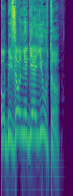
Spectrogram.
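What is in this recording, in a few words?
Italian speech Quick Commands Need Support; World Of Warships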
